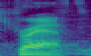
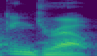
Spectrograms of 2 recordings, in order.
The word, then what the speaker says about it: Draught: wanted to address is that it's draft it's not drought drought is spelled with a god damn i can't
